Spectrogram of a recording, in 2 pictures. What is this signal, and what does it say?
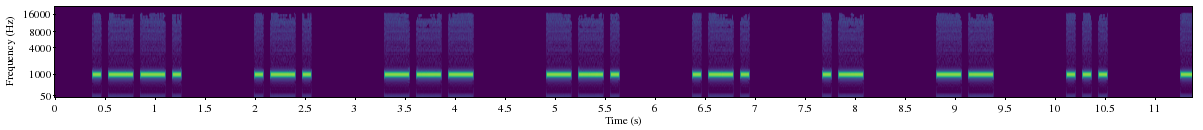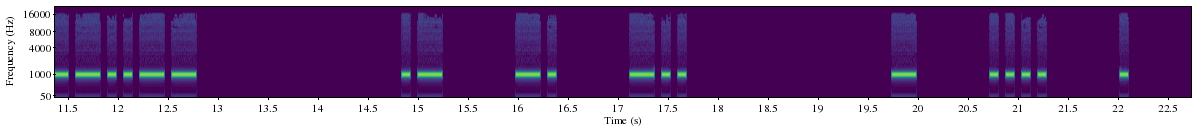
Morse code, heard as a keyed tone, about 15 wpm, spaced as for 8 wpm, 1000 Hz. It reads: PROGRAMS, AND THE
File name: qotdfiles / 8wpm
